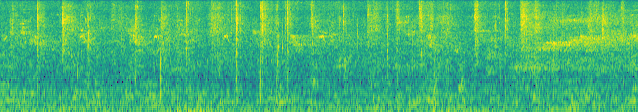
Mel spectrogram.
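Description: Irregular clicking footsteps of hard-soled shoes, with faint voices.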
